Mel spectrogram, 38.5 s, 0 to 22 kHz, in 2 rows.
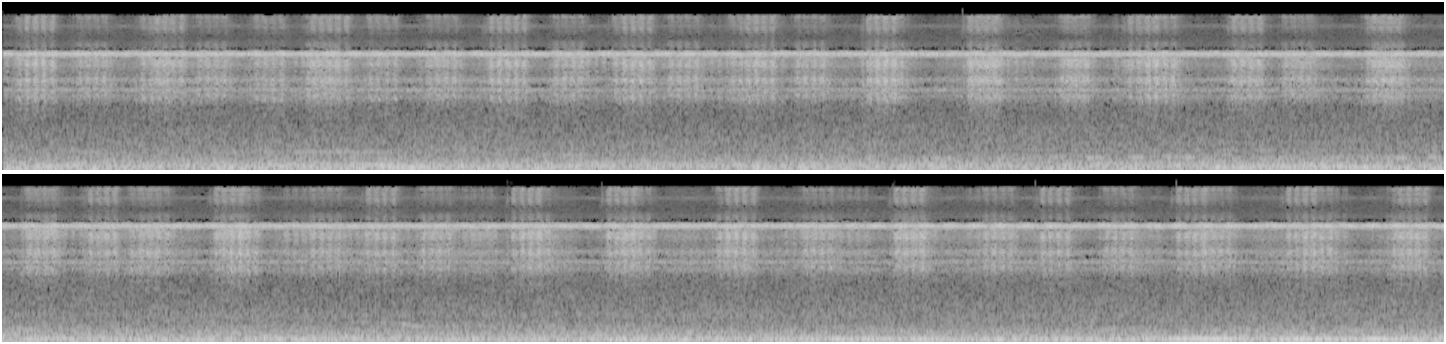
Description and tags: Nightime Noises - Outside
Sounds of insects and crickets at night. Recorded after a rain. Distant sounds of music from restaurant patio and road noise.
Recorded with Zoom H2.
ambiance, crickets, field-recording, insects, nature, night, summer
